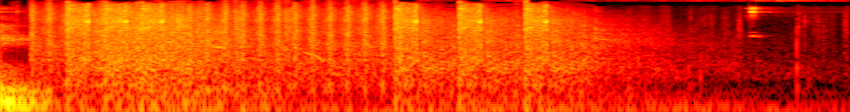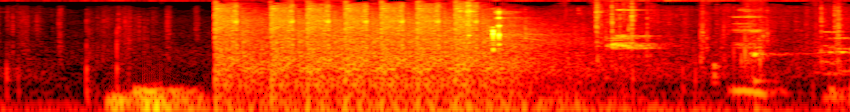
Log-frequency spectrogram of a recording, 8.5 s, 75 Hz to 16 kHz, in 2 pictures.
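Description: Handgun gunfire in the video game Rainbow Six: Vegas 2, in two bursts of rapid, sharp shots with a short lull between them.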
